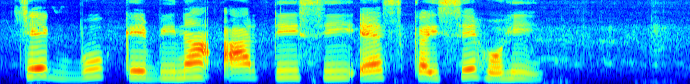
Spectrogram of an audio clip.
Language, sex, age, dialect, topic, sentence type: Chhattisgarhi, female, 18-24, Northern/Bhandar, banking, question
